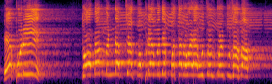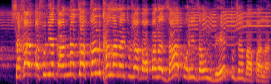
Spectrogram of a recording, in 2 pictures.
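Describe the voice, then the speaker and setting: A man's voice: fairly even intonation, moderate pace, heavily acted. A man putting on the voice of a tearful mother sending her daughter to her father at the wedding. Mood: tender. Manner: high, loud and tender. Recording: echoey hall with loud crowd noise.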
